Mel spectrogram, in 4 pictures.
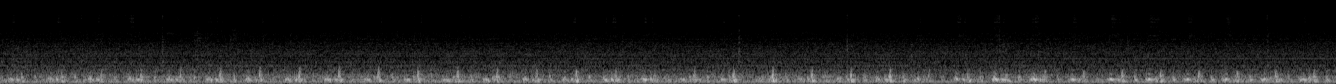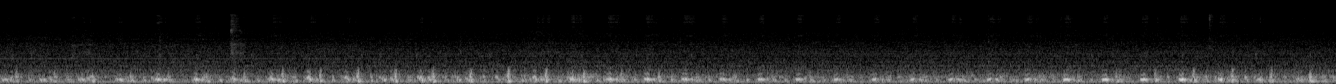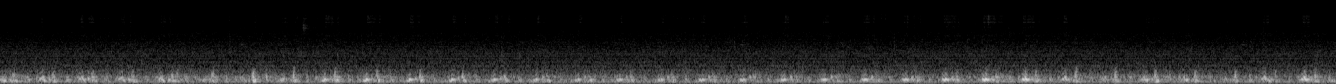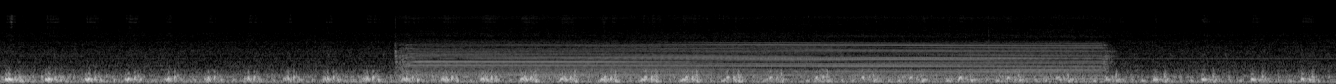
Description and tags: baby heartbeat 0414 999bpmachine
Sounds leading up to the birth of a baby recorded with DS-40.
birth, baby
